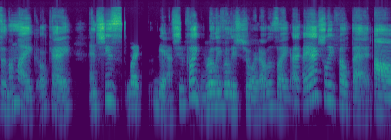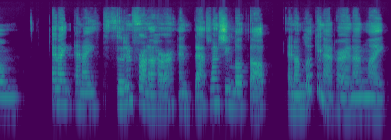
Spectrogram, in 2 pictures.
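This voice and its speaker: A woman's voice: lowish voice, recorded from a distance, low-quality recording. A woman guest on a talk show, telling her story in casual chat and acting out the lines she said. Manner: animated, acts out her own quotes.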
